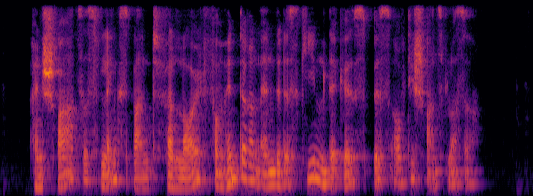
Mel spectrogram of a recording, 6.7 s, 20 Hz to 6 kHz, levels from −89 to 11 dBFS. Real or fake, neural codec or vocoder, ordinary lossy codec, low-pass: fake; codec, 16 kHz, 6 kbps, DAC; AAC, 48 kbps; 5.4 kHz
